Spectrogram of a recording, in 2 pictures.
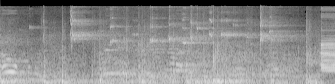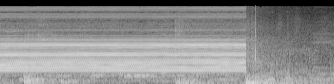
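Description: Basketball bouncing on a gym floor with sneakers squeaking for the first half. About four seconds in, the scoreboard buzzer sounds loudly and steadily for about three seconds, then cuts off, signalling the end of a period.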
